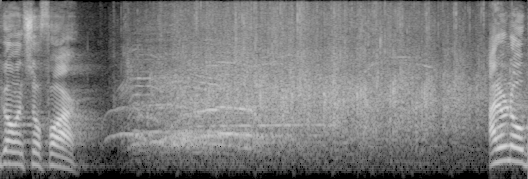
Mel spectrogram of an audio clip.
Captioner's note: crowd cheering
